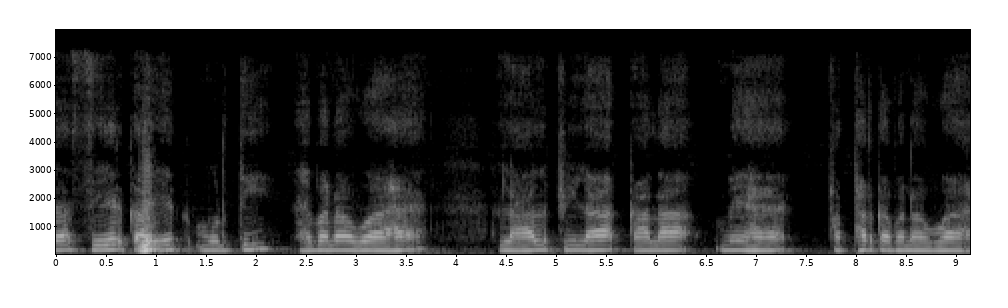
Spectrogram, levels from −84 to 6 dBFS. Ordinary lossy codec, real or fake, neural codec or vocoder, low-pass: MP3, 48 kbps; real; none; 7.2 kHz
